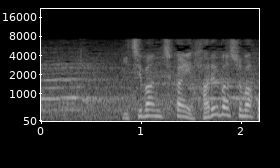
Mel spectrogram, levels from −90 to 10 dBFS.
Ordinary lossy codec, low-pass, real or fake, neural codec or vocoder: MP3, 32 kbps; 7.2 kHz; real; none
